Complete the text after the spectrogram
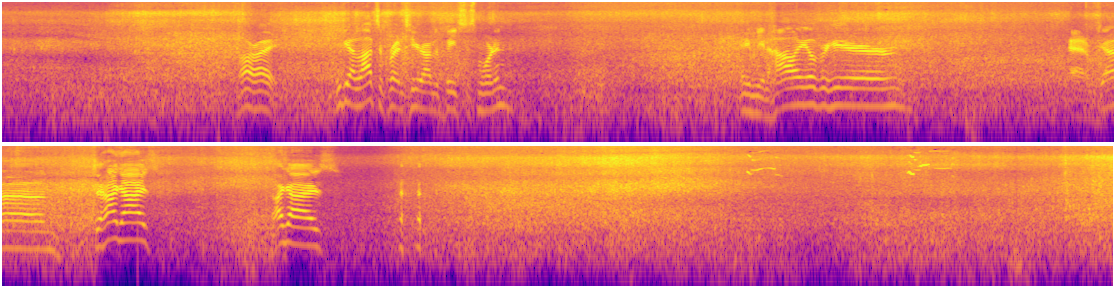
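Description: Waves wash and break steadily onto the shore.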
